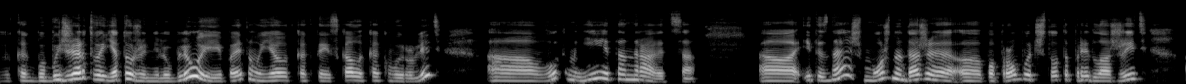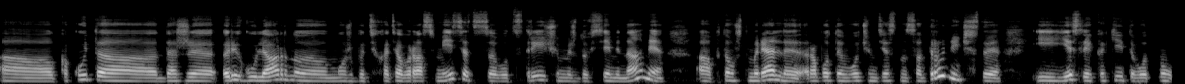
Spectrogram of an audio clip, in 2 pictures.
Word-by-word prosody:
как 170 Hz, -2 st, -3 dB
бы 165 Hz, +1 st, -3 dB
быть 210 Hz, +5 st, +1 dB
жертвой 230 Hz, -2 st, +7 dB
я 190 Hz, +2 st, +4 dB
тоже 210 Hz, -10 st, +4 dB
не 150 Hz, 0 st, -8 dB
люблю, 175 Hz, -, +6 dB
и 150 Hz, -4 st, +1 dB
поэтому 190 Hz, -, 0 dB
я 175 Hz, +2 st, +2 dB
вот 185 Hz, -1 st, -2 dB
как-то 165 Hz, -1 st, -5 dB
искала, 185 Hz, +4 st, +2 dB
как 175 Hz, 0 st, -6 dB
вырулить. 155 Hz, -, -2 dB, 0.4 s
А, 170 Hz, -1 st, 0 dB
вот 165 Hz, -, -3 dB
мне 225 Hz, +8 st, 0 dB
это 255 Hz, -2 st, -2 dB
нравится. 180 Hz, -, -2 dB, 0.6 s
А, 165 Hz, -1 st, +3 dB
и 195 Hz, -, -4 dB
ты 190 Hz, -3 st, -3 dB
знаешь, 300 Hz, -, -1 dB
можно 260 Hz, +8 st, 0 dB
даже, 225 Hz, +4 st, +3 dB
э, 170 Hz, -5 st, +1 dB
попробовать 220 Hz, +7 st, 0 dB
что-то 200 Hz, 0 st, -5 dB
предложить. 190 Hz, +5 st, -1 dB, 0.4 s
Э, 150 Hz, -3 st, -1 dB
какую-то 170 Hz, -5 st, +2 dB
даже 165 Hz, 0 st, 0 dB
регулярную, 180 Hz, -3 st, +1 dB
может 150 Hz, 0 st, -9 dB
быть, 160 Hz, 0 st, -8 dB
хотя 165 Hz, +1 st, -2 dB
бы 155 Hz, -, -1 dB
раз 160 Hz, -1 st, +1 dB
в -, -, -18 dB
месяц, 200 Hz, +3 st, -2 dB
э, 160 Hz, -, +1 dB
вот, 150 Hz, -1 st, -7 dB
встречу 185 Hz, +2 st, -5 dB
между 155 Hz, 0 st, -8 dB
всеми 155 Hz, 0 st, -4 dB
нами. 160 Hz, -, 0 dB, 0.3 s
А, 160 Hz, -1 st, -2 dB
потому 185 Hz, +3 st, -2 dB
что 175 Hz, 0 st, -9 dB
мы 170 Hz, -, +3 dB
реально 175 Hz, -6 st, +4 dB
работаем 165 Hz, -1 st, -1 dB
в -, -, -9 dB
очень 170 Hz, -1 st, -4 dB
тесно 170 Hz, 0 st, -6 dB
сотрудничестве, 165 Hz, -, 0 dB, 0.3 s
и 175 Hz, -, -5 dB
если 175 Hz, +2 st, 0 dB
какие-то, 170 Hz, +2 st, -7 dB
вот, 155 Hz, 0 st, -2 dB
ну, 165 Hz, -2 st, -2 dB
170 Hz, 160 wpm, -23 LUFS, 160-200 Hz, 0.6 s, жертвой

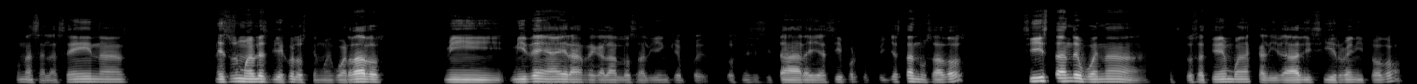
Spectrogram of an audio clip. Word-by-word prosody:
unas 110 Hz, -2 st, -10 dB
alacenas. 115 Hz, +3 st, -4 dB, 0.9 s
Esos 120 Hz, +4 st, -1 dB
muebles 130 Hz, -2 st, +5 dB
viejos 115 Hz, +2 st, -4 dB
los 110 Hz, 0 st, -4 dB
tengo 100 Hz, 0 st, -14 dB
ahí 100 Hz, -, -13 dB
guardados. 115 Hz, +2 st, +5 dB, 0.6 s
Mi 110 Hz, -2 st, 0 dB
mi 120 Hz, +1 st, -1 dB
idea 120 Hz, -1 st, +3 dB
era 115 Hz, -1 st, +1 dB
regalarlos 105 Hz, 0 st, -7 dB
a 100 Hz, -, -10 dB
alguien 105 Hz, +1 st, -14 dB
que, 105 Hz, -1 st, -14 dB
pues, -, -, -22 dB
los 105 Hz, 0 st, -21 dB
necesitara 105 Hz, 0 st, -3 dB
y 105 Hz, -, -3 dB
así, 105 Hz, +2 st, -9 dB
porque, 115 Hz, -1 st, -19 dB
pues, 105 Hz, 0 st, -21 dB
ya 120 Hz, -, -8 dB
están 130 Hz, +1 st, 0 dB
usados. 110 Hz, 0 st, -2 dB, 0.5 s
Sí 150 Hz, +2 st, +5 dB
están 155 Hz, -2 st, +4 dB
de 150 Hz, -, +8 dB
buena, 120 Hz, -5 st, -1 dB, 0.2 s
este, 105 Hz, -1 st, -19 dB
o -, -, -7 dB
sea, 105 Hz, -2 st, -5 dB
tienen 120 Hz, +3 st, -1 dB
buena 120 Hz, 0 st, -1 dB
calidad 105 Hz, 0 st, 0 dB
y 110 Hz, -, -5 dB
sirven 110 Hz, +1 st, -5 dB
y 105 Hz, -, -8 dB
todo, 105 Hz, 0 st, -9 dB
110 Hz, 175 wpm, -25 LUFS, 105-120 Hz, 0.9 s, de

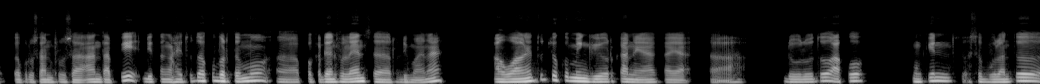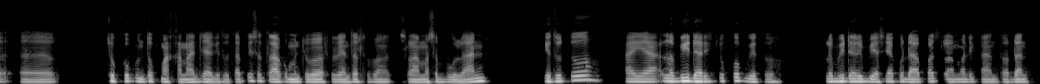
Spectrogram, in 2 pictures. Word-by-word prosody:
ke 110 Hz, -, -9 dB
perusahaan-perusahaan, 110 Hz, 0 st, -2 dB
tapi 175 Hz, -, +2 dB
di 125 Hz, -, 0 dB
tengah 115 Hz, -1 st, -3 dB
itu 120 Hz, +3 st, -3 dB
tuh -, -, +2 dB
aku 170 Hz, -, -5 dB
bertemu, 155 Hz, +3 st, +3 dB
eee, 110 Hz, -2 st, -5 dB
pekerjaan 120 Hz, 0 st, +1 dB
freelancer 125 Hz, -3 st, +3 dB
dimana, 105 Hz, -, 0 dB, 0.5 s
awalnya 125 Hz, +4 st, +5 dB
tuh 220 Hz, -, -7 dB
cukup 180 Hz, -2 st, -3 dB
menggiurkan 125 Hz, -3 st, +4 dB
ya 110 Hz, +1 st, -1 dB
kayak, 105 Hz, -5 st, -5 dB, 0.2 s
eh 105 Hz, -, -7 dB, 0.5 s
dulu 120 Hz, -1 st, -1 dB
tuh 165 Hz, +3 st, +1 dB
aku 160 Hz, +2 st, -1 dB, 0.5 s
mungkin 160 Hz, +4 st, +1 dB
sebulan 115 Hz, -1 st, -2 dB
tuh, 160 Hz, -4 st, +3 dB, 0.2 s
eee, 105 Hz, 0 st, -4 dB, 0.6 s
cukup 145 Hz, +1 st, 0 dB
untuk 130 Hz, +1 st, -2 dB
makan 115 Hz, -1 st, -1 dB
aja 115 Hz, -1 st, 0 dB
gitu 105 Hz, 0 st, -5 dB
tapi 110 Hz, +9 st, -6 dB
setelah 145 Hz, -6 st, -1 dB
aku 120 Hz, -, -6 dB
mencoba 115 Hz, 0 st, +1 dB
freelancer 110 Hz, +1 st, -2 dB
sebat 115 Hz, -2 st, -5 dB
selama 110 Hz, -2 st, -1 dB
sebulan, 115 Hz, +5 st, +1 dB, 0.6 s
itu 140 Hz, +1 st, +3 dB
tuh 200 Hz, +1 st, +1 dB, 0.3 s
kayak 130 Hz, -1 st, 0 dB
lebih 145 Hz, +3 st, +8 dB
dari 135 Hz, -2 st, +6 dB
cukup 155 Hz, +2 st, -3 dB
gitu, 120 Hz, -2 st, -2 dB, 0.5 s
lebih 135 Hz, +2 st, +5 dB
dari 130 Hz, -1 st, +5 dB
biasanya 130 Hz, +1 st, 0 dB
aku 135 Hz, -, -3 dB
dapat 115 Hz, +3 st, -1 dB
selama 115 Hz, 0 st, -3 dB
di 120 Hz, -, -6 dB
kantor 110 Hz, 0 st, -5 dB
dan 115 Hz, -2 st, +1 dB
120 Hz, 160 wpm, -23 LUFS, 110-140 Hz, 0.6 s, lebih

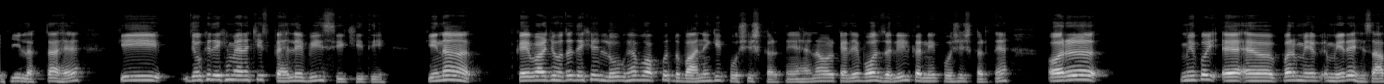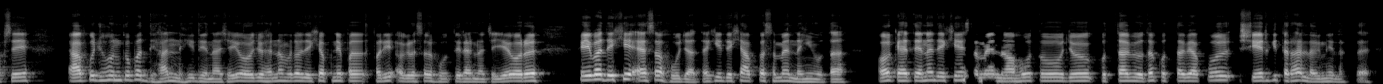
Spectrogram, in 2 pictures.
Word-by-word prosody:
यही 150 Hz, +3 st, -7 dB
लगता 145 Hz, +3 st, -1 dB
है 135 Hz, +5 st, -1 dB, 0.4 s
कि 195 Hz, -, +1 dB, 0.2 s
जो 195 Hz, +1 st, -2 dB
कि 230 Hz, -, -3 dB
देखिए 210 Hz, 0 st, +1 dB
मैंने 205 Hz, -1 st, +2 dB
एक 205 Hz, -, -10 dB
चीज़ 210 Hz, 0 st, -6 dB
पहले 165 Hz, +3 st, +1 dB
भी 175 Hz, +4 st, -4 dB
सीखी 125 Hz, -1 st, -8 dB
थी, 120 Hz, -1 st, -10 dB, 0.4 s
कि 165 Hz, -, +1 dB
ना 210 Hz, +3 st, +5 dB, 0.6 s
कई 180 Hz, +1 st, +6 dB
बार 195 Hz, +1 st, +5 dB
जो 200 Hz, +1 st, -2 dB
होता 195 Hz, +1 st, -1 dB
है 210 Hz, -, 0 dB
देखिए 200 Hz, +2 st, -1 dB
लोग 180 Hz, -2 st, -3 dB
है 200 Hz, -, -2 dB
वो 200 Hz, -1 st, -4 dB
आपको 190 Hz, +2 st, 0 dB
दबाने 155 Hz, -3 st, -1 dB
की 190 Hz, +3 st, -6 dB
कोशिश 145 Hz, -4 st, -6 dB
करते 115 Hz, -1 st, -8 dB
हैं, 120 Hz, -, -5 dB
है 130 Hz, -, -7 dB
ना 155 Hz, +1 st, -4 dB
और 160 Hz, 0 st, 0 dB
कह -, -, 0 dB
लें 165 Hz, +3 st, -2 dB
बहुत 180 Hz, +2 st, +3 dB
ज़लील 160 Hz, +5 st, -2 dB
करने 155 Hz, -4 st, 0 dB
की 150 Hz, -, -16 dB
कोशिश 140 Hz, 0 st, -6 dB
करते 135 Hz, 0 st, -6 dB
हैं 165 Hz, +1 st, -4 dB, 0.4 s
और 180 Hz, +2 st, +6 dB, 1.2 s
मेरे 195 Hz, +2 st, -2 dB
को 225 Hz, -, +5 dB
ए 180 Hz, -5 st, +7 dB
अ, 170 Hz, 0 st, +4 dB
पर 185 Hz, +1 st, +4 dB
मे 180 Hz, -2 st, -1 dB
मेरे 165 Hz, +6 st, +2 dB
हिसाब 135 Hz, -1 st, -2 dB
से 165 Hz, +4 st, 0 dB, 0.5 s
आपको 165 Hz, +5 st, +3 dB
जो 195 Hz, -2 st, -5 dB
है 205 Hz, -, -3 dB
उनके 205 Hz, 0 st, -2 dB
ऊपर 215 Hz, +1 st, -1 dB
ध्यान 135 Hz, +3 st, -4 dB
नहीं 150 Hz, +2 st, -7 dB
देना 130 Hz, -3 st, -4 dB
चाहिए 140 Hz, +5 st, -4 dB
और 155 Hz, -1 st, +2 dB
जो 155 Hz, 0 st, -1 dB
है 145 Hz, -, -3 dB
ना 170 Hz, +2 st, -4 dB
मतलब 165 Hz, 0 st, -1 dB
देखिए 155 Hz, +2 st, 0 dB
अपने 170 Hz, 0 st, -3 dB
पद 160 Hz, 0 st, 0 dB
पर 145 Hz, -, -2 dB
ही 175 Hz, -, 0 dB
अग्रसर 140 Hz, +2 st, -2 dB
होते 135 Hz, 0 st, -7 dB
रहना 130 Hz, -2 st, -3 dB
चाहिए 125 Hz, -, -3 dB
और 485 Hz, +1 st, +5 dB
कई 485 Hz, -, +1 dB
बार 235 Hz, +2 st, +8 dB
देखिए 215 Hz, +3 st, +4 dB
ऐसा 190 Hz, +3 st, +2 dB
हो 135 Hz, -, -4 dB
जाता 130 Hz, -, -2 dB
है -, -, -5 dB
कि 175 Hz, -, -3 dB
देखिए 155 Hz, -1 st, -1 dB
आपका 160 Hz, +2 st, -1 dB
समय 165 Hz, +1 st, -3 dB
नहीं 130 Hz, -4 st, -4 dB
होता। 115 Hz, 0 st, -3 dB, 0.4 s
और 175 Hz, +3 st, +3 dB
कहते 175 Hz, -1 st, +3 dB
है 175 Hz, -, +3 dB
ना 190 Hz, -, +2 dB
देखिए 185 Hz, +1 st, -1 dB
समय 165 Hz, -2 st, -2 dB
ना 145 Hz, -1 st, -1 dB
हो 165 Hz, +1 st, 0 dB
तो 165 Hz, 0 st, 0 dB
जो 170 Hz, +1 st, +2 dB
कुत्ता 155 Hz, +2 st, +1 dB
भी 170 Hz, -, -4 dB
होता 160 Hz, +3 st, +2 dB
है -, -, -11 dB
कुत्ता 170 Hz, -1 st, -3 dB
भी 165 Hz, -, +2 dB
आपको 160 Hz, +4 st, -2 dB, 0.3 s
शेर 170 Hz, +1 st, +4 dB
की 205 Hz, -, -5 dB
तरह 170 Hz, +3 st, +2 dB
लगने 135 Hz, -3 st, -5 dB
लगता 120 Hz, -1 st, -13 dB
है। -, -, -8 dB
165 Hz, 245 wpm, -22 LUFS, 145-190 Hz, 1.2 s, बार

